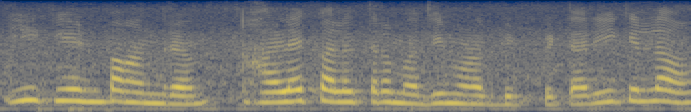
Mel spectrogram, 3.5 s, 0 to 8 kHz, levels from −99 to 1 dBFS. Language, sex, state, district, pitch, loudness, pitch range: Kannada, female, Karnataka, Belgaum, 280 Hz, -20 LUFS, 235-300 Hz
